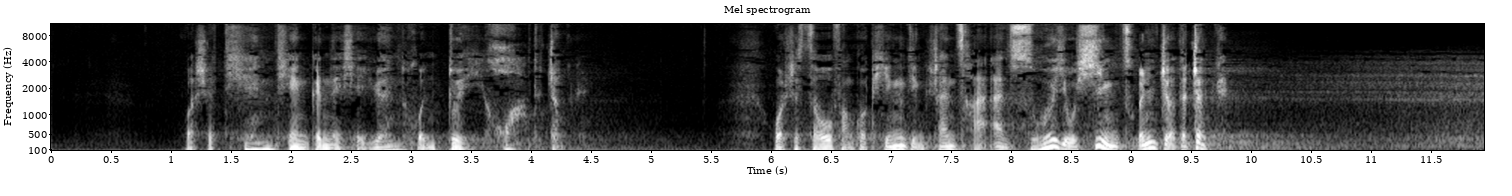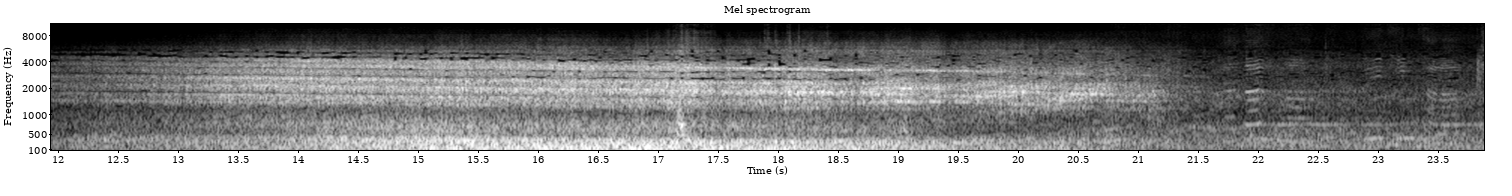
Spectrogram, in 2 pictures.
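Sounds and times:
speech: 1.1 - 4.5, 6.0 - 9.9
aircraft engines roaring at Narita airport: 10.1 - 23.8.

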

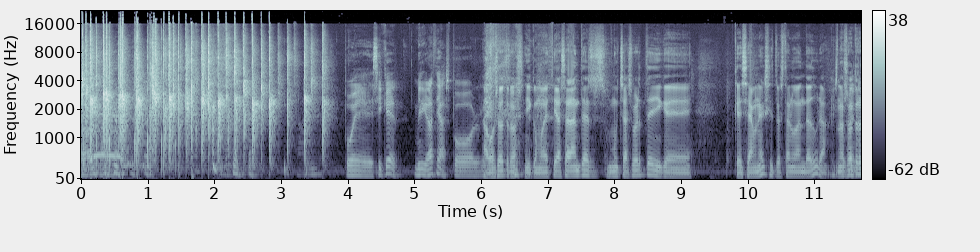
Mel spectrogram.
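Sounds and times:
voices cheering: 0.0 - 3.6
group applauding at a live event: 0.0 - 3.8
speech: 4.0 - 11.6.

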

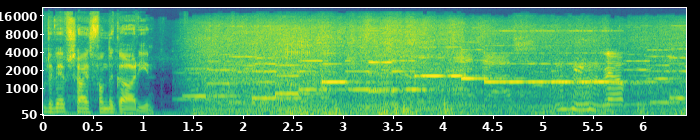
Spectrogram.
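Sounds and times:
speech: 0.0 - 1.6
garbage truck playing a classical tune on collection rounds: 1.3 - 6.4.

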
